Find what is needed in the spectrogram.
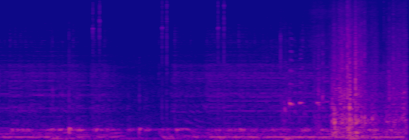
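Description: Faint background music over a steady low hum, with a few light clicks and a short, louder clatter about five seconds in.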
